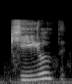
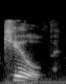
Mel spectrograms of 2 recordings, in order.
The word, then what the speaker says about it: killed: instead of saying key keed like the that French I we don't want to say e we want to use a short I and say k killed killed good good all right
